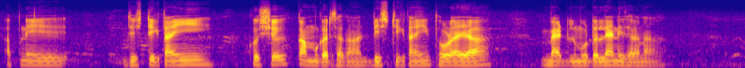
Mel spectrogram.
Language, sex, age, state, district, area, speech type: Dogri, male, 18-30, Jammu and Kashmir, Samba, urban, spontaneous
